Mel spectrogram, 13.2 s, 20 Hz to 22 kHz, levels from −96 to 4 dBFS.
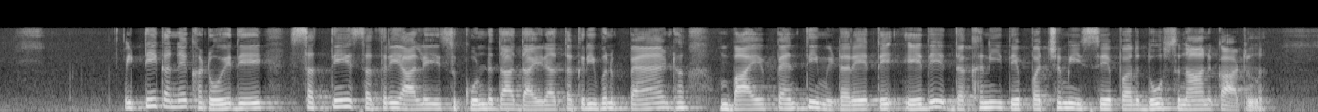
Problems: none marked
